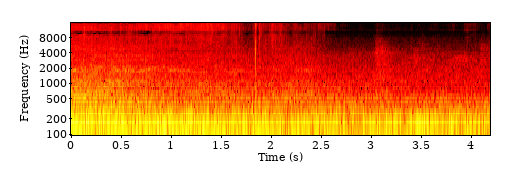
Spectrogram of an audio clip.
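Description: Molten metal pours and sizzles into sand.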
